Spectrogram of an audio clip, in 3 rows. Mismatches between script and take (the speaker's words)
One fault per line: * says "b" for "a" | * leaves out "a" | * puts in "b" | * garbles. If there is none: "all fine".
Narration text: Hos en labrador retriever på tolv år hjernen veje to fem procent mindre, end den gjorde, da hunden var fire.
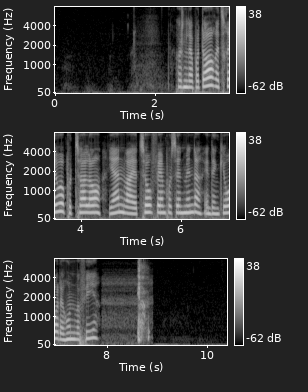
all fine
